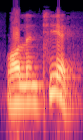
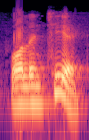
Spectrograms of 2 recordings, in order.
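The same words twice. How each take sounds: The two takes are said the same way.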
